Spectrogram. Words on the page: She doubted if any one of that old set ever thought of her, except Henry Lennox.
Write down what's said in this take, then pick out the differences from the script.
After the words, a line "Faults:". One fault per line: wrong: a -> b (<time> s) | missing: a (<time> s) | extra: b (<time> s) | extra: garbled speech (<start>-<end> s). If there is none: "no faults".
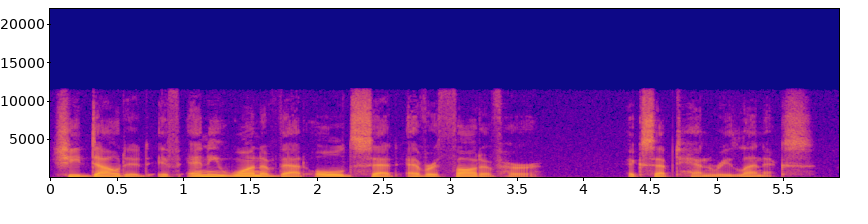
She doubted if any one of that old set ever thought of her, except Henry Lennox.
Faults:
no faults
